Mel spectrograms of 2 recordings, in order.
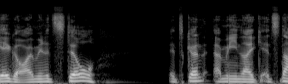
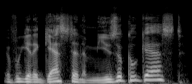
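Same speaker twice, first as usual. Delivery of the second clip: ordinary talk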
